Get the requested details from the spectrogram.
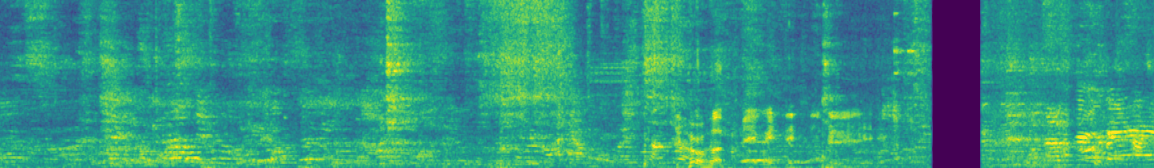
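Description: A crowd of people chatter loudly all around.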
